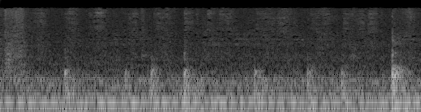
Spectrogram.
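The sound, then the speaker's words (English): Drawing on a board, with repeated short scratchy strokes in an uneven rhythm over a steady low background hum. “We'll draw it on the board one more time.”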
